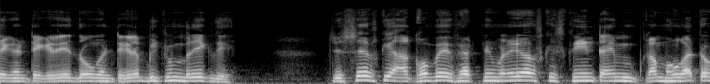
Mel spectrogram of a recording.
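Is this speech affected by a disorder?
Yes: cerebral palsy.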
